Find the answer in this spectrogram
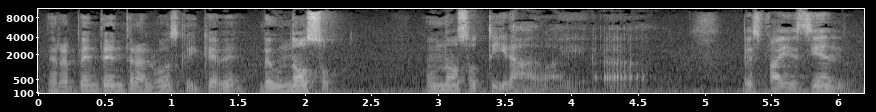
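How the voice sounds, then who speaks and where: A rabbi teaching a class and telling a parable in an animated storytelling manner. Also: male voice, medium pitch, normal speed, gravelly, slight background noise. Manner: animated storyteller, lively voice changes.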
